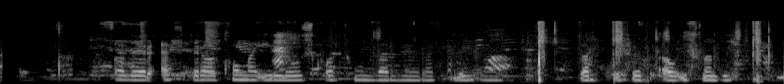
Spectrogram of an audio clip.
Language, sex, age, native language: Icelandic, male, 18-19, Icelandic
